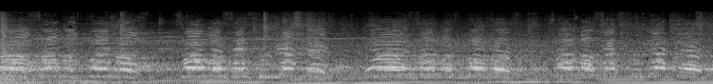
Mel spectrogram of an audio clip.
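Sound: protest crowd chanting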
